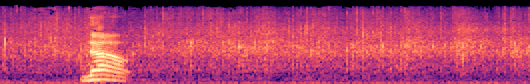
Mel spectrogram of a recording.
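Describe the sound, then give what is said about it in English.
An audience claps during a sermon, after a line about hell, in a steady, even patter for a few seconds, with a brief, sliding vocal cry rising above the applause near the start. “Now, I didn't expect a clap for that because that's really sobering stuff.”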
